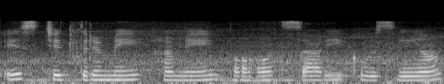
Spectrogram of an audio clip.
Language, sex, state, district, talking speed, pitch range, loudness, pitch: Hindi, female, Madhya Pradesh, Dhar, 95 wpm, 190-215 Hz, -15 LUFS, 200 Hz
